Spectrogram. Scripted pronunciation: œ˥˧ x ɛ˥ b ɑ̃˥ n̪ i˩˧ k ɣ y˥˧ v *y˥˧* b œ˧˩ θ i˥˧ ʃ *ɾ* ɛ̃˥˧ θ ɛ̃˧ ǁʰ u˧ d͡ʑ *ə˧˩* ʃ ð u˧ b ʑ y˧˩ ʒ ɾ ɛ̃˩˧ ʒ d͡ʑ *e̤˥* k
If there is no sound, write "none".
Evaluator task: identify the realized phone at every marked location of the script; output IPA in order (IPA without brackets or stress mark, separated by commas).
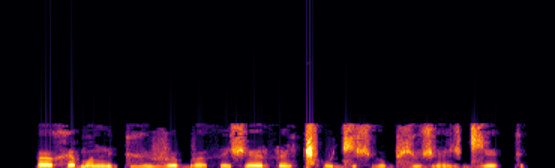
ø˥˧, ɾ, ə˧˩, e˥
